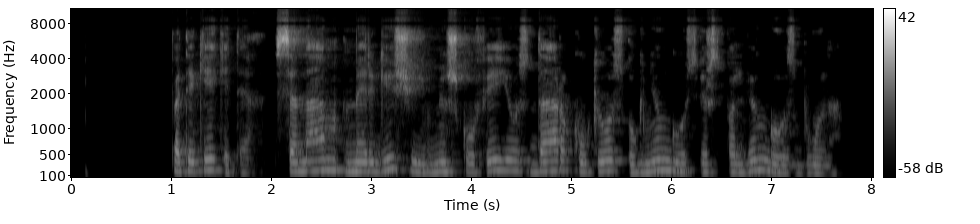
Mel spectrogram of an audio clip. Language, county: Lithuanian, Marijampolė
